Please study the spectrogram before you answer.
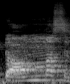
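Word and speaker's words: Thomas: बहुत अच्छे अच्छे टीचर्स मैंने देखे हैं थॉमस ग्रे बोलते हुए, थ का साउंड तो इंग्लिश में है ही नहीं ना, तो आप बोलेंगे टॉमस ग्रे, टी का साउंड है, एच उसमें साइलेंट होता है।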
